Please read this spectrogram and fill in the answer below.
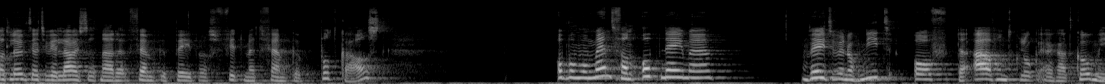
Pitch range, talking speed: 180-245 Hz, 150 wpm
